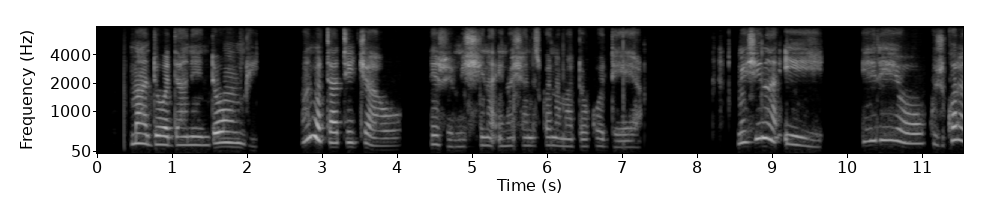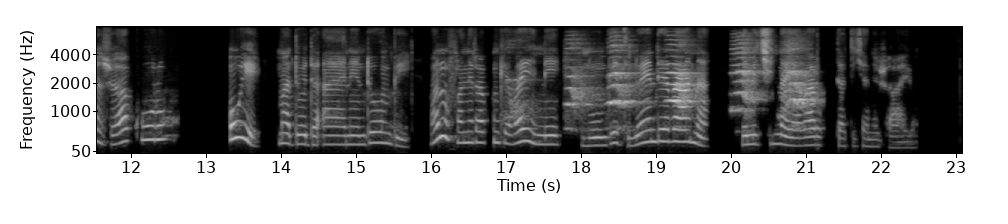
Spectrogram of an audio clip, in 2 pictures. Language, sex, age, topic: Ndau, female, 25-35, education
